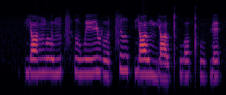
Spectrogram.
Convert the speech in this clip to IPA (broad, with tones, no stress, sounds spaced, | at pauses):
p j ɑ˧˥ ŋ l ʊ˧˥ ŋ t͡sʰ ɹ̩˧ w e˧˥ ɪ̯ ɻ ɤ˨˩ t͡s ɹ̩˥ p j ɑ˥ ʊ̯ m j ɑ˨˩ ʊ̯ t̪ʰ w ɔ˧˥ t̪ʰ u˨˩ p ɥ ɛ˦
